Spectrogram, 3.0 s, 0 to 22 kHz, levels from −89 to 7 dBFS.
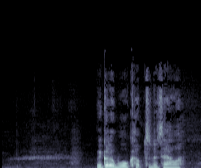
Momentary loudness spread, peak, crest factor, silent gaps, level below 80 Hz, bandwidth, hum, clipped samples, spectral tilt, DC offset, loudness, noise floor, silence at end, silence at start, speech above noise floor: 12 LU; 0 dBFS; 22 dB; none; -58 dBFS; 13.5 kHz; none; under 0.1%; -6.5 dB/octave; under 0.1%; -20 LUFS; -55 dBFS; 0.3 s; 1.45 s; 37 dB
